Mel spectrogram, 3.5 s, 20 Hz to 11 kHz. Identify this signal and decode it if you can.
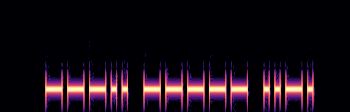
Morse code, heard as a keyed tone, about 22 wpm, 700 Hz. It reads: 80F
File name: practice / 22wpm / Three Letter-Number Combinations - 22wpm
